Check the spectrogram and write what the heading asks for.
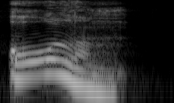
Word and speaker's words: olam: It is pronounced poorly by me, olam.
